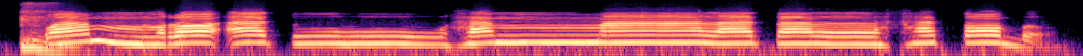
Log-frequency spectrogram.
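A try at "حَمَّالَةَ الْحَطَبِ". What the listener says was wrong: Ya, pengucapan ha. terasa masih lebih tebal, lebih besar. Dikecilkan.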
